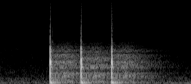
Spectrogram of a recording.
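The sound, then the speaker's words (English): Three sharp knocks on a wooden door in quick, even succession, each with a short resonant decay, standing alone without any voices; Little Red Riding Hood knocking at Grandma's door in a telling of the tale. “A knock at the door.”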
